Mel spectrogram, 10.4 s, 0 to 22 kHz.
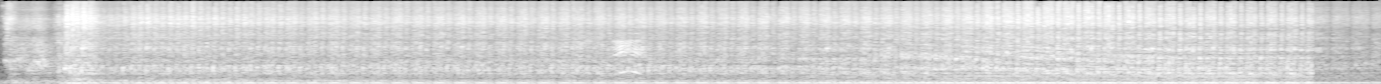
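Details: First-gen Cummins diesel truck, first start in about 2.5–3 months after cold-weather sitting, air-locked fuel bled, fuel leak noted: even steady idle with firm low rumble about three beats a second, settling smoothly.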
